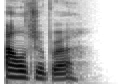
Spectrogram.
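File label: "algebra", British English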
